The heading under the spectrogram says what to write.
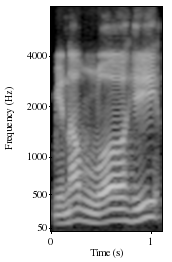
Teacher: Allahnya dibaca tebal karena harokat di depannya fathah. Lam fathah berdiri mat tabi'i 2 harokat.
